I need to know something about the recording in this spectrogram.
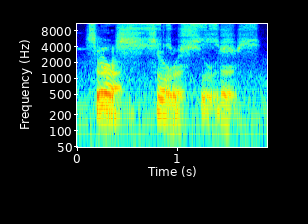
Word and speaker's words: Saris: Soros. Is it Saris or is it someone else? Let me look. Saris, you just said it right.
